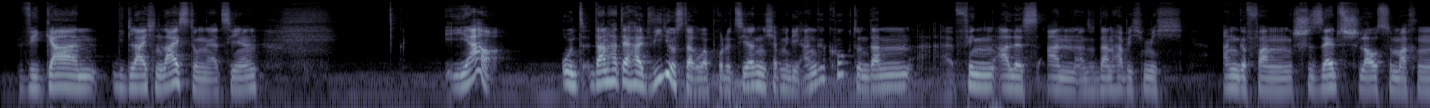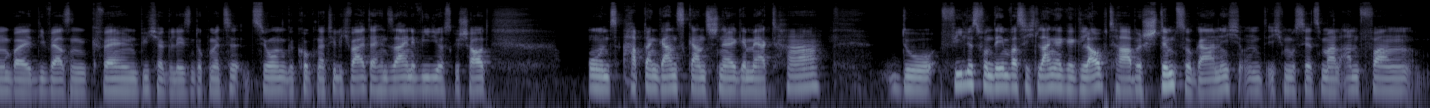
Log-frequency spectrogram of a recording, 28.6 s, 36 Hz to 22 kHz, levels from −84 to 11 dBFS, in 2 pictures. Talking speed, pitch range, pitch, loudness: 155 wpm, 105-125 Hz, 110 Hz, -33 LUFS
